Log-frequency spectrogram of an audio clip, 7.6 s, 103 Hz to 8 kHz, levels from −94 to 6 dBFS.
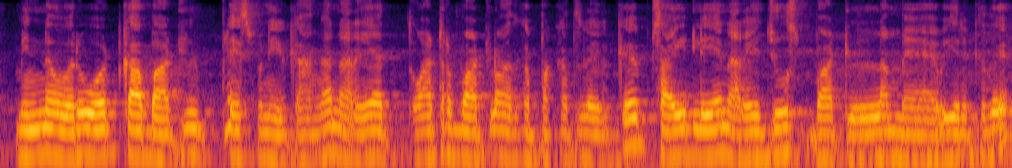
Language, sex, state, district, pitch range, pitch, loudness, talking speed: Tamil, male, Tamil Nadu, Kanyakumari, 130-140 Hz, 135 Hz, -17 LUFS, 150 wpm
